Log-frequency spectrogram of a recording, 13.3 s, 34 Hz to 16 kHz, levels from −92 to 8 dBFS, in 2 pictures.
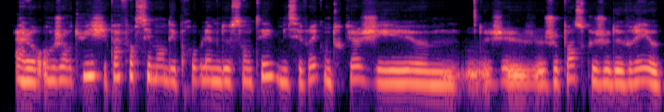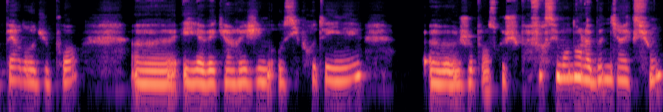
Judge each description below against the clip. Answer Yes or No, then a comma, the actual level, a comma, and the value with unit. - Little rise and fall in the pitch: No, average, 3.5 semitones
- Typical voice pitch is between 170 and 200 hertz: Yes, medium, 185 Hz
